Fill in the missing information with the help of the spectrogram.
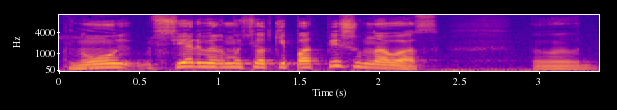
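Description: A man making a prank phone call, talking in a deadpan, mock-earnest way and stumbling over words. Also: on the high side, measured pace. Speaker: prank caller.

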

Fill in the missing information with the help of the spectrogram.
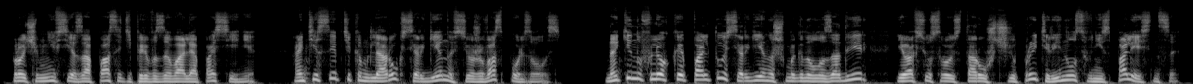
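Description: A man narrating a darkly comic story in an expressive, mock-dramatic way. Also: fairly high pitch, brisk, dry recording, studio quality.

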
